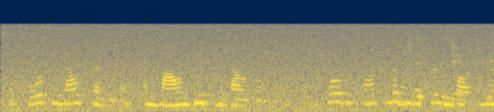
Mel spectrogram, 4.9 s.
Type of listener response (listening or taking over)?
listening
